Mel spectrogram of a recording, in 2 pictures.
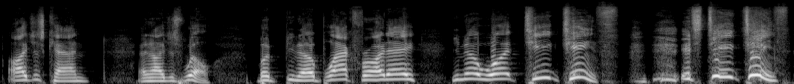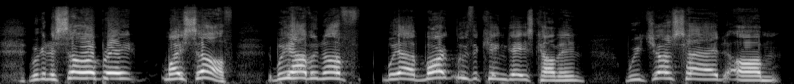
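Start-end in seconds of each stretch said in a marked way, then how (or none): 4.5-7.9 high, laughing proclamation of a made-up holiday; mock holiday cheer. Streamer hyping his own joke holiday to chat, laughing. 8.2-11.6 high, loud, fake-indignant grumble; mock ignorant rant. Streamer feigning ignorance about holidays to chat, mock indignant. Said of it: "purposefully and ironically ignorant".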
